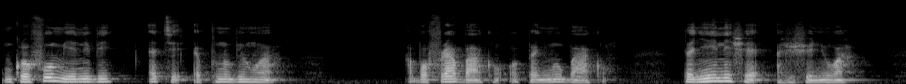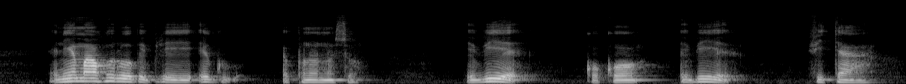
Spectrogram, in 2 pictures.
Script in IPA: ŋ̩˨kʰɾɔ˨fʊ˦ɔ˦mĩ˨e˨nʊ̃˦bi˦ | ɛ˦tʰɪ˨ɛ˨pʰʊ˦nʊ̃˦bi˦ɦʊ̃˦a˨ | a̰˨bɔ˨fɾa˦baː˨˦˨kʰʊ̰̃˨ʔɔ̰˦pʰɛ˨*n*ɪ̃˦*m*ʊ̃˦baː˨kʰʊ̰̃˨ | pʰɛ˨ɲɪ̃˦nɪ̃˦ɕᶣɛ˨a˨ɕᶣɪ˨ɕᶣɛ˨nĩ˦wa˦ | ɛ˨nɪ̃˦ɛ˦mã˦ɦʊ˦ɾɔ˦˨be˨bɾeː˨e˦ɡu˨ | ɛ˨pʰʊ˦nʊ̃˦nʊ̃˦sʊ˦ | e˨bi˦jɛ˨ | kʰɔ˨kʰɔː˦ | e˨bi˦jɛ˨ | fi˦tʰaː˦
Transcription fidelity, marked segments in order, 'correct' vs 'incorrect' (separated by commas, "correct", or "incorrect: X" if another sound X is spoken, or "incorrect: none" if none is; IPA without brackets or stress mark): incorrect: ɲ, correct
